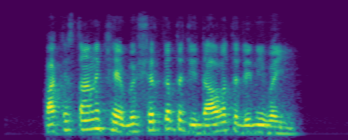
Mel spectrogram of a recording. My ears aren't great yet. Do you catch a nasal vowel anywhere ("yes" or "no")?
no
